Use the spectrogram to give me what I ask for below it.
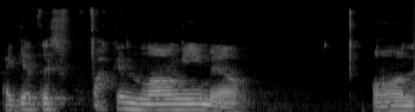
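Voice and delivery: ordinary talk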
